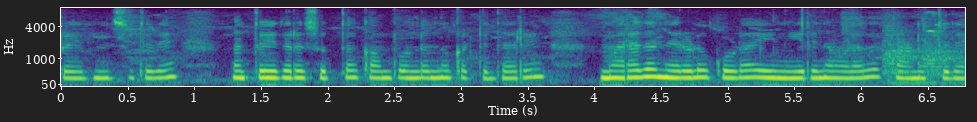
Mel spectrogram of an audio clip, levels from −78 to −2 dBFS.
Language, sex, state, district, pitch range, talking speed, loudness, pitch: Kannada, female, Karnataka, Mysore, 220-230 Hz, 135 wpm, -15 LUFS, 225 Hz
